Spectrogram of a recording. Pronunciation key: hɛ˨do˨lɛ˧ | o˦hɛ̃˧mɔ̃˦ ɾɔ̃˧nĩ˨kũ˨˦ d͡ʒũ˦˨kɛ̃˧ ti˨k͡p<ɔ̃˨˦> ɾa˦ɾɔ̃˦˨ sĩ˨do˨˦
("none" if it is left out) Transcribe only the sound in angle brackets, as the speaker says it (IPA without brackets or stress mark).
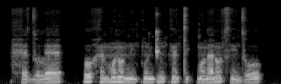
ɔ̃˨˦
